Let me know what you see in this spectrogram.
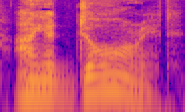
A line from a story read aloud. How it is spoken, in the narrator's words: exclaimed Daisy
